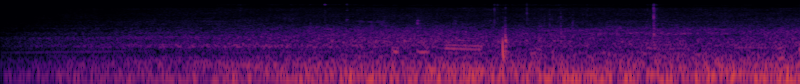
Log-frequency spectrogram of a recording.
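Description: Steady rumbling road and wind noise of travelling along a road, fading up over the first second after a break in the sound, with a few faint clicks.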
